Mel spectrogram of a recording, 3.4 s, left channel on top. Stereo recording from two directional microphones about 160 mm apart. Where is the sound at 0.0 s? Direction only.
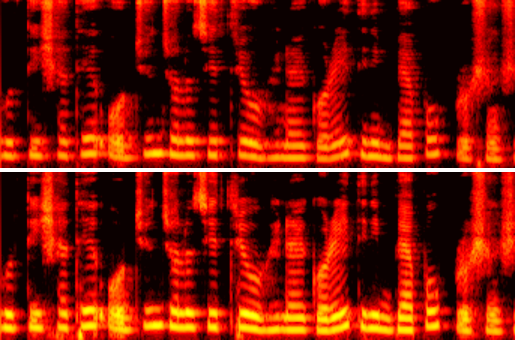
30° right (ahead or behind).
